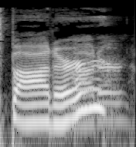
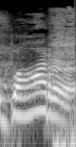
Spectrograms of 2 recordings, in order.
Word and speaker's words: Bader: Well, yeah, we've tried to figure, I think batter, Bader, we don't know. – I think it's Bader. – There it is. – Oh, Bader.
